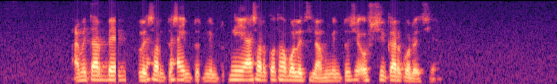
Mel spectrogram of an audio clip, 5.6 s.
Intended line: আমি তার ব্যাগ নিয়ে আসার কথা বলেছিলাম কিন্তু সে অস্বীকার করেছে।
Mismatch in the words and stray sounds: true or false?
true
